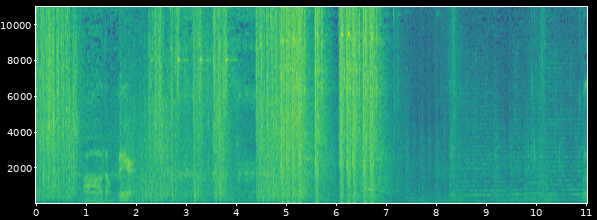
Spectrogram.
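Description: Sustained machine-gun fire aimed at the player in Uncharted 4, with loud rattling bursts that ease off toward the end, a voice talking briefly amid the shooting.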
